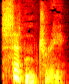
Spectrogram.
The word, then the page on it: sedentary: British English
